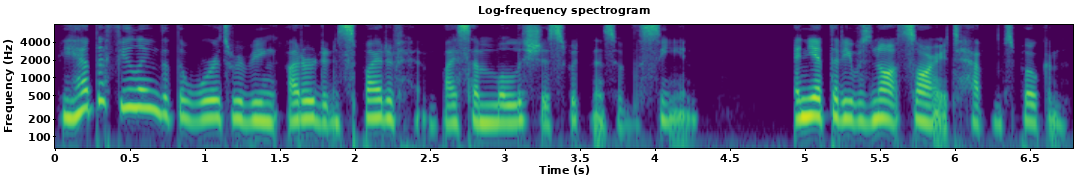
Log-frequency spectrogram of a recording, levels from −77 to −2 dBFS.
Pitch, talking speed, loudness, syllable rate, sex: 200 Hz, 285 wpm, -21 LUFS, 7.2 syllables/s, female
